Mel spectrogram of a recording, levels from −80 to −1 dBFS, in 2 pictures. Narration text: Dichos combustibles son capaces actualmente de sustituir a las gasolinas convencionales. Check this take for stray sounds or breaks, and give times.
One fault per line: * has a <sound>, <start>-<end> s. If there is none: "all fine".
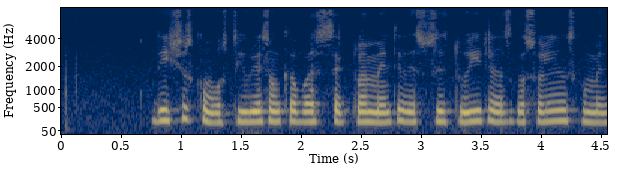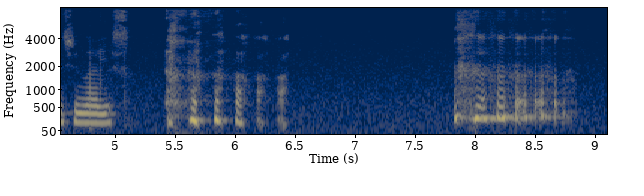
* has a laugh, 5.4-6.5 s
* has a laugh, 7.8-8.9 s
